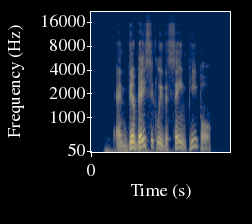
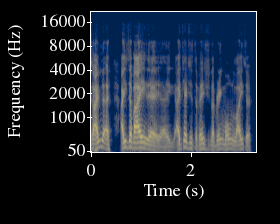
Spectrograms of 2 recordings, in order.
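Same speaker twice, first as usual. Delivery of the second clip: louder, quick Newfoundland dialect; Newfoundland accent; 2 semitones higher, 3 dB louder than usual. Retold or imitated. Showing how Newfoundlanders talk, in thick local accent. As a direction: rattle it off like a Newfoundlander. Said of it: "talk like this".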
